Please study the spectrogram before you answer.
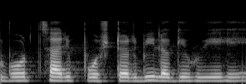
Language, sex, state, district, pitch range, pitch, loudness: Hindi, female, Chhattisgarh, Kabirdham, 165-175 Hz, 170 Hz, -19 LUFS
